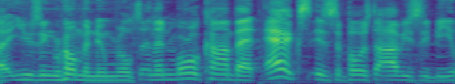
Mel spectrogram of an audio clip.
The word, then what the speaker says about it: Mortal Kombat X: But no, Mortal Kombat 10 is not actually called Mortal Kombat 10. It is actually officially pronounced Mortal Kombat X because they then later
